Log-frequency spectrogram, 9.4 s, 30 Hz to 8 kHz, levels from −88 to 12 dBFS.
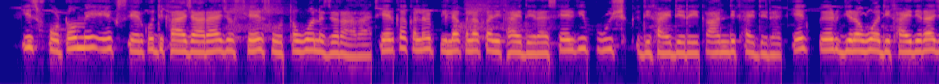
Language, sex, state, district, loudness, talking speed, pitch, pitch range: Hindi, female, Bihar, Jamui, -24 LUFS, 300 wpm, 275 Hz, 250-290 Hz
